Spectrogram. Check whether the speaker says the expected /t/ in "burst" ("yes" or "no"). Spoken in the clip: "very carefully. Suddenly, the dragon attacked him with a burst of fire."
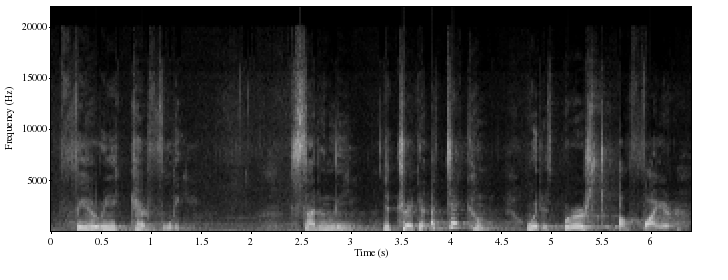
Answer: yes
